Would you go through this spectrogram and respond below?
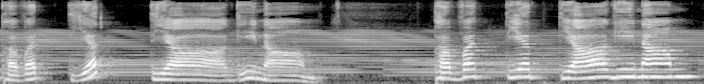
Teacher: మహాప్రాణక్షరము భ దాని పక్కన వ మీద త్య మీద ఆఘాత తీసుకుంటూ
